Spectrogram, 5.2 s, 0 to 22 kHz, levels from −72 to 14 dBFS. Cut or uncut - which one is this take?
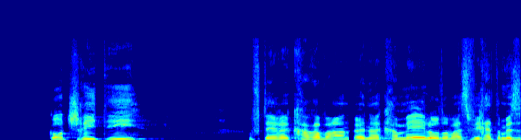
cut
